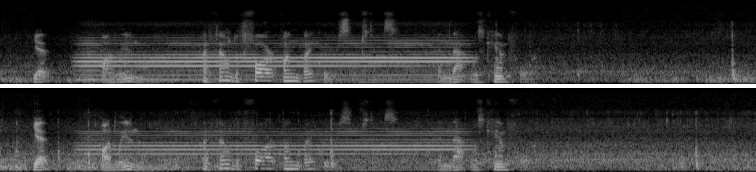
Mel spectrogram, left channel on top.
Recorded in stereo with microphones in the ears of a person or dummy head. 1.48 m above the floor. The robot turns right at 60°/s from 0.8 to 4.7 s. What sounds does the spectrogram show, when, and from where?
0.3 s a man speaking: 50° right (ahead or behind), 0.6 m; by 5.4 s centre (ahead or behind), 0.6 m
